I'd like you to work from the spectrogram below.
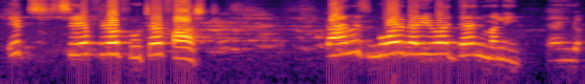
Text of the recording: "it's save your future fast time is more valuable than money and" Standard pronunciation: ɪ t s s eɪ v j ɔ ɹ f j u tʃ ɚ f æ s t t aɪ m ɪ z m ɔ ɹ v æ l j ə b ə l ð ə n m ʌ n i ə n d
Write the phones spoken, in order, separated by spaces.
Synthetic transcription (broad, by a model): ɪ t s s eɪ f j ɔ ɹ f j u tʃ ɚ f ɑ s t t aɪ m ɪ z m ɔ ɹ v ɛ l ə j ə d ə n m ʌ n i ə n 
